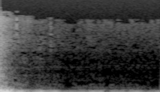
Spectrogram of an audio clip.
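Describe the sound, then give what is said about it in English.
One hand slaps down hard on a board, a single dull, low thud with a brief sharp edge that dies into a faint low rumble. No one speaks. “And it slammed off the turf like a basketball, like my hand on this board in front of me.”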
